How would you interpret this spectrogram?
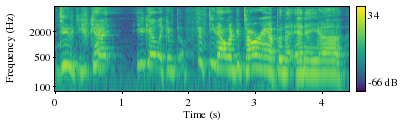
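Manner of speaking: high, fast, disbelieving friend voice; mock his buddy's outraged disbelief; a high, fast, half-laughing dude scolding; incredulous buddy. Jason scolding him again, retold.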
